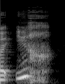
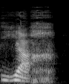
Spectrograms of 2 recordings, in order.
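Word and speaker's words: איך: Вместо нормативного «их» они везде говорят «ях».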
